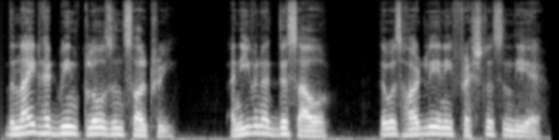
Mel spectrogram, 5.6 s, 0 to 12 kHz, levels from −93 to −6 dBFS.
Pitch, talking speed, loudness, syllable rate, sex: 145 Hz, 215 wpm, -16 LUFS, 6.1 syllables/s, male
